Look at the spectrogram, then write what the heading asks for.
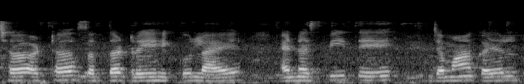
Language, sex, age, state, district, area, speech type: Sindhi, female, 45-60, Uttar Pradesh, Lucknow, rural, read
